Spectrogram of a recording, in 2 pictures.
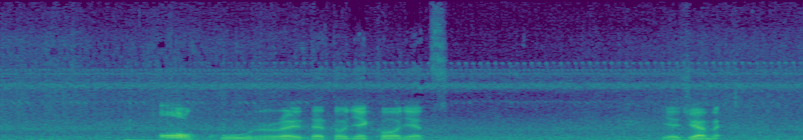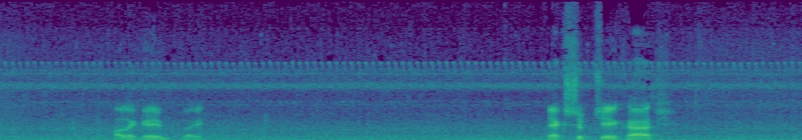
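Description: A man speaks close to a microphone in short, animated bursts.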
